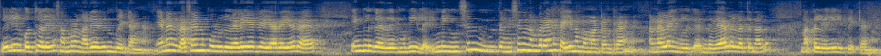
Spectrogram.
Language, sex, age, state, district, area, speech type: Tamil, female, 45-60, Tamil Nadu, Salem, rural, spontaneous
